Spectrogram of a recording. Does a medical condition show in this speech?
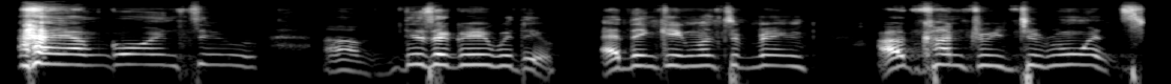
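Yes: cerebral palsy; present from birth.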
